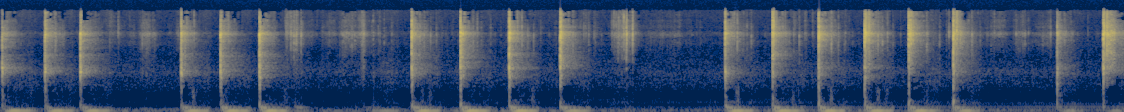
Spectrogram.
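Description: A knife blade chopping into a wooden branch held upright against the ground: sharp woody strikes in bursts of three to six, about two a second, with short pauses between bursts.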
